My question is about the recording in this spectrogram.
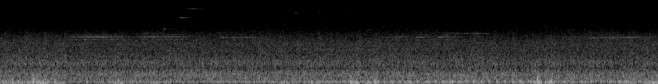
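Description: Steady low rumble and hum of street background noise, with no clear speech.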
